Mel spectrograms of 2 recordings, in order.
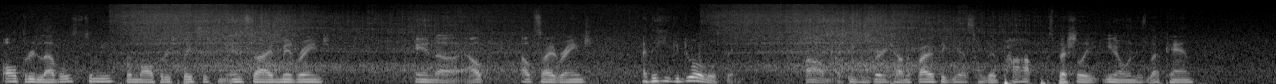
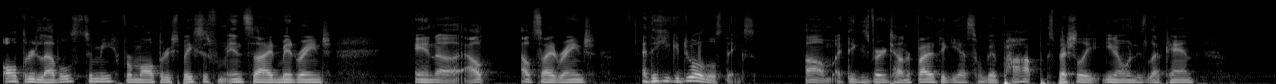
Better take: second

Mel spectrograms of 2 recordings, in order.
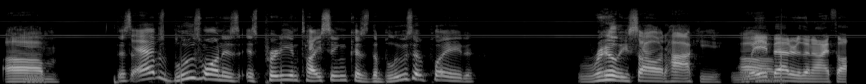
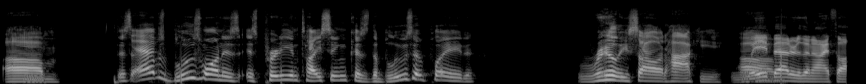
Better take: second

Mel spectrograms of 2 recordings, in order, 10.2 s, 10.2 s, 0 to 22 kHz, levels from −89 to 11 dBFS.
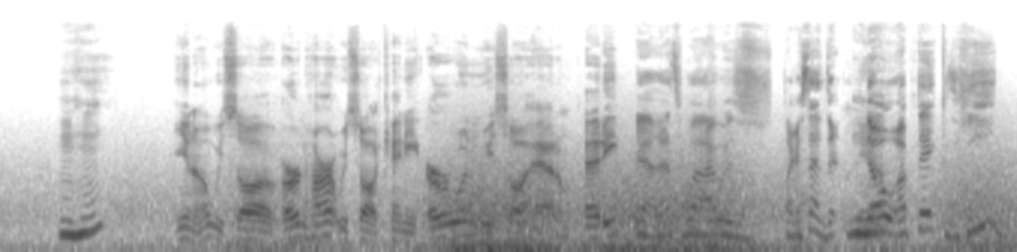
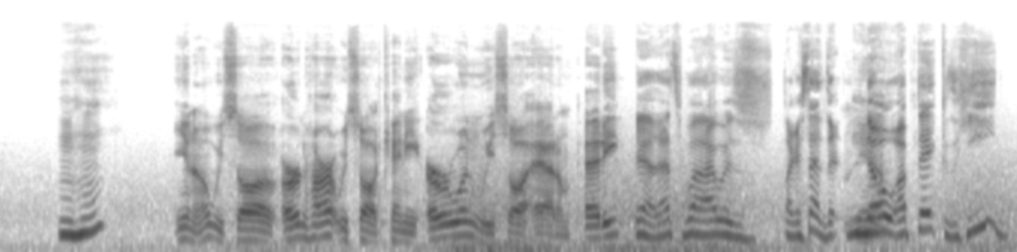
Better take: second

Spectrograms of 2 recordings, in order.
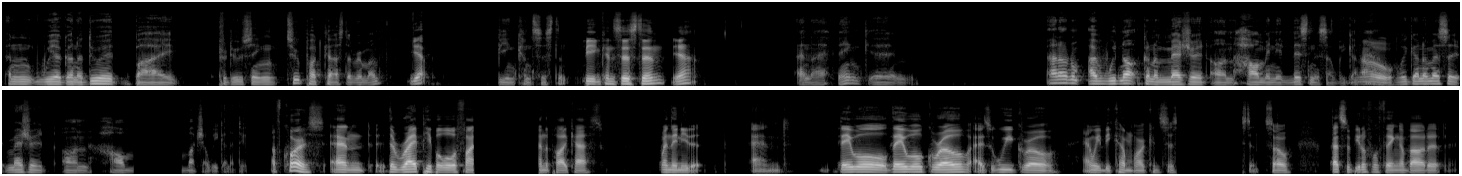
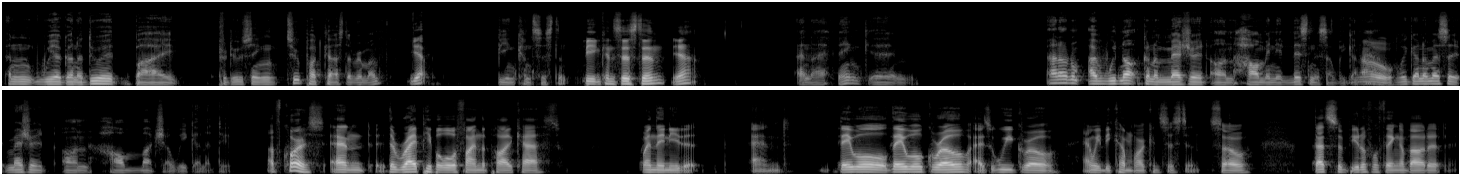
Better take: second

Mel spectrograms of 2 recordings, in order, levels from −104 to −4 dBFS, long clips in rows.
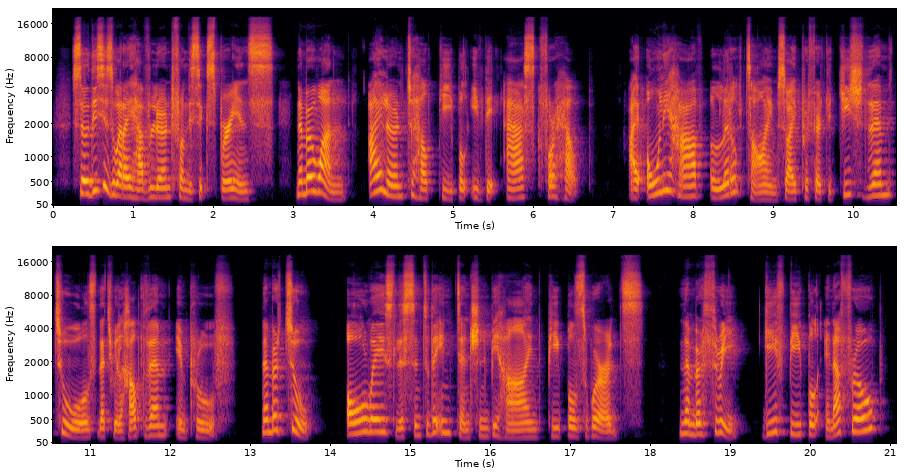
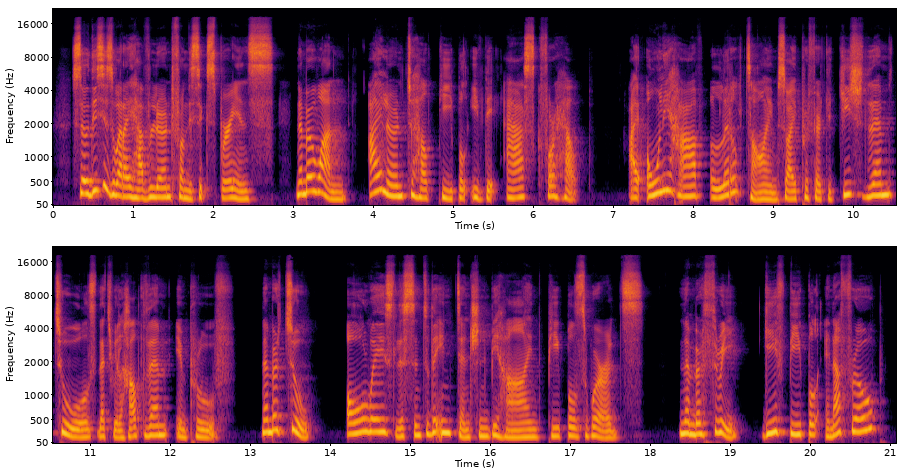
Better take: second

